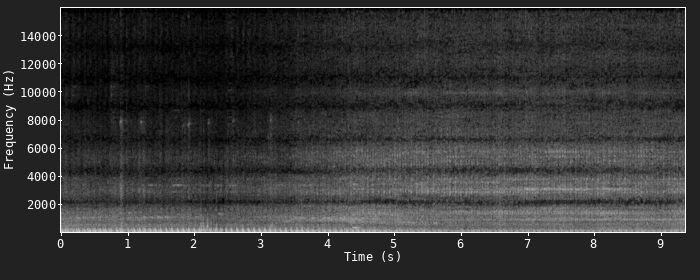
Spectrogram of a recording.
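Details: Royal Enfield Interceptor 650 twin idling: light, irregular random ticking over a steady low pulse, from the left side of the engine near the rocker/head covers; Royal Enfield has been unable to solve it.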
